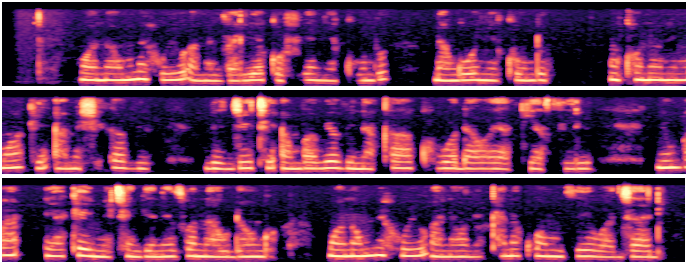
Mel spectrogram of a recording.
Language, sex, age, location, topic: Swahili, female, 18-24, Nakuru, health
